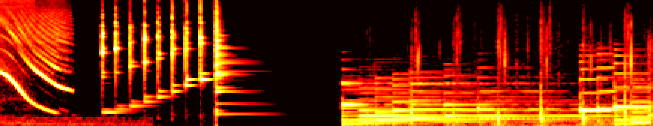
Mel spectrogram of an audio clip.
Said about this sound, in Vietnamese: Sao nghe nhạc buồn bã quá vậy em?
